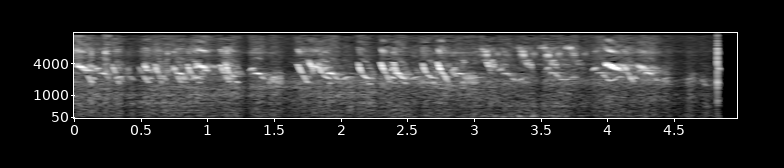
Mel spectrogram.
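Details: Purple martins at bird houses in Edmond, Oklahoma, giving a busy run of rapid, high chirping and twittering notes that overlap almost continuously, with a hiss of background noise beneath.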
